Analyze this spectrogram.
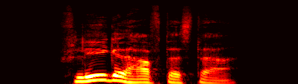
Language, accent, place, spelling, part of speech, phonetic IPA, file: German, Germany, Berlin, flegelhaftester, adjective, [ˈfleːɡl̩haftəstɐ], De-flegelhaftester.ogg
- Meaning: inflection of flegelhaft: 1. strong/mixed nominative masculine singular superlative degree 2. strong genitive/dative feminine singular superlative degree 3. strong genitive plural superlative degree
